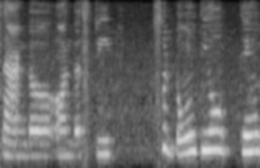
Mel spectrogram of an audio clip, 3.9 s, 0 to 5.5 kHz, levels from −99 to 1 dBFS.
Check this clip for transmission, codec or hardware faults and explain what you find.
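One fault runs through the whole clip: aliasing. The audio was taken down to a lower sample rate without an anti-aliasing filter, which points to a drop from 48 kHz to about 11 kHz. Everything above the 5.5 kHz fold point was mirrored back down into the band as false, unrelated tones, sitting roughly 25 dB below the speech. Sibilants come out gritty and metallic, and the top of the spectrum stays crowded right up to 5.5 kHz instead of rolling off.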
